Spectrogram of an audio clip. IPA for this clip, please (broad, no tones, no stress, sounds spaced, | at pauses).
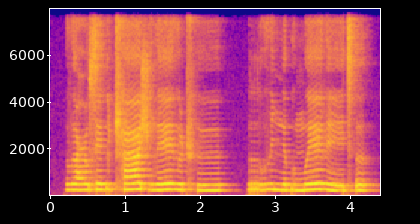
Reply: ð ʌ ʕ o s ɛ ɡ ə ʈ͡ʂʰ aː ʃ e̤ ð ɛː ð ø ʈ͡ʂʰ øː | r o̤ ð i ŋ ɛ ɡʷ ɛ ŋʷ ɛː ð eː t͡sʼ ə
